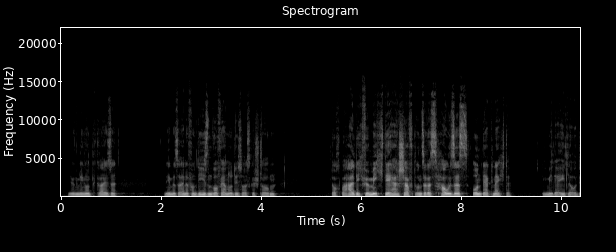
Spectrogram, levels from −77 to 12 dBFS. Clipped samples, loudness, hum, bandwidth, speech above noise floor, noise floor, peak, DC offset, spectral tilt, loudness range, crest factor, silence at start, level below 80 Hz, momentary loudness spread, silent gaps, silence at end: under 0.1%; -25 LUFS; none; 14.5 kHz; 47 dB; -72 dBFS; -6 dBFS; under 0.1%; -5.5 dB/octave; 7 LU; 20 dB; 0.15 s; -54 dBFS; 16 LU; none; 0 s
